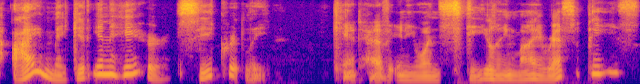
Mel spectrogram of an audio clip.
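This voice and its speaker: In a put-on character voice with a medium pitch, a man speaks at a fairly slow pace in a dry, close sound with no echo. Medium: read story. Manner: manic, overly hospitable.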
